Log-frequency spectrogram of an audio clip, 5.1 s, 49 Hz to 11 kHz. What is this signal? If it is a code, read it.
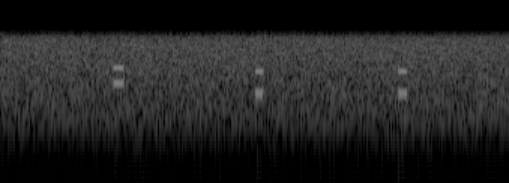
DTMF, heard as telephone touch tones, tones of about 80 ms, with phone line noise. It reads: # 2 2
